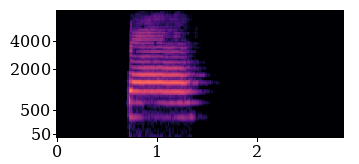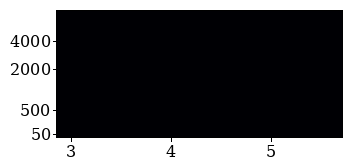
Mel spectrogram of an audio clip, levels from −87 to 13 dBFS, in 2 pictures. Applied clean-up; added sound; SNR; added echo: neural mask model Resemble Enhance denoiser.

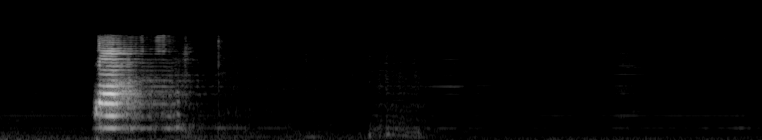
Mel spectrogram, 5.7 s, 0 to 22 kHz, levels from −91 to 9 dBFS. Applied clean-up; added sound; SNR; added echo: neural mask model DeepFilterNet 3.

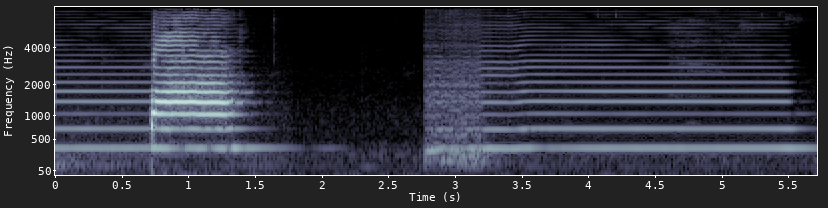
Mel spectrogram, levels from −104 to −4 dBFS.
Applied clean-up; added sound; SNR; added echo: none; Bowed string instrument; 15 dB; none.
